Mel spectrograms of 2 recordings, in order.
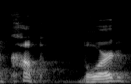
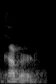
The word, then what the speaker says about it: cupboard: It's not a cupboard, the way it's spelled, it's a cupboard. So the P and the B assimilated to each other.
